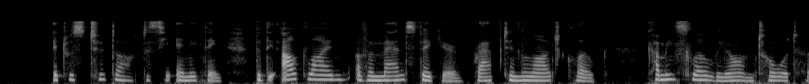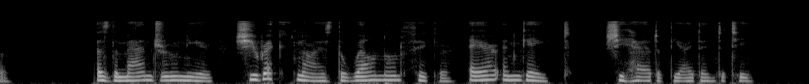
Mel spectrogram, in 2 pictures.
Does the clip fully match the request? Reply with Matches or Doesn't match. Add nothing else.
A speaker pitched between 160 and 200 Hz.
Matches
